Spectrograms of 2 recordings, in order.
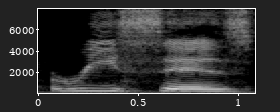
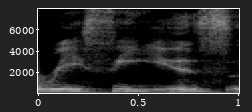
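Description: First: Reese's said as REE-siz; short final vowel in Reese's, rhyming with pieces; standard pronunciation. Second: Reese's said as REE-seez; long EE ending on Reese's; alternative pronunciation. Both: Shown as a demonstration. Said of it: "it's about the pronunciation".

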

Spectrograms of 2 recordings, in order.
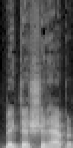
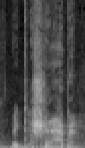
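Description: First: Said in the usual way. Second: Breathy whispered repeat; hushed whisper for emphasis. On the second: Shown as a demonstration. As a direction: whisper it again like a secret aside.

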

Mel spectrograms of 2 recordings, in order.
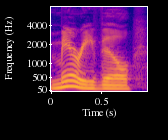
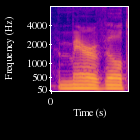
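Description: First: "Maryville" said as Mary-vill; "Maryville" spelled-out style, Mary plus vill; non-local pronunciation. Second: "Maryville" said as Mare-uh-vill; "Maryville" with a reduced middle vowel, the local way; local pronunciation. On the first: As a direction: say "Maryville" with a clear ee in the middle. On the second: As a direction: soften the middle of "Maryville" to a quick uh. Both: Shown as a demonstration. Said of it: "no one around here pronounces it".

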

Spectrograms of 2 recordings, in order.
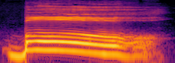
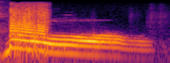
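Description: First: "Bull" drawn out in a Southern drawl; Southern pronunciation. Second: "Bull" copied with a long vowel; attempted Southern pronunciation. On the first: Southerner drilling her learner, long drawled "Bull". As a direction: hold the vowel of "Bull" long, Southern style. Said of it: "the most Southern". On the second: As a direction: echo a drawn-out Southern "Bull", less forcefully. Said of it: "you gotta nail this accent". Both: Shown as a demonstration.

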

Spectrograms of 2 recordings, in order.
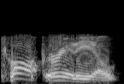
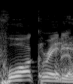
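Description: First: "talk radio" slow and lower, failed New York attempt; attempted New York accent. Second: "talk radio" with rounded New York aw in talk; New York pronunciation. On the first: Caller tries "talk radio" for host, slow unconvincing accent. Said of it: "Let me hear it". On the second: Host models "talk radio" for caller, New York demonstration. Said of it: "say it in a New York accent". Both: Shown as a demonstration.

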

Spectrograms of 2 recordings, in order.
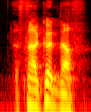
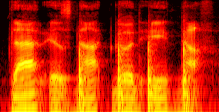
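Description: First: Said in the usual way. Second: Slow, every word set apart in "That is not good enough"; deliberate stress on each word of "That is not good enough"; slow emphatic repeat. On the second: Acted. Repeats objection slowly, word by word.

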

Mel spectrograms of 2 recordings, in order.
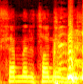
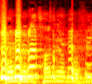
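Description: First: Mock challenge. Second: Higher, louder mock indignation; mock angry shout. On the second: Quarreling over the last conference pen, hammed-up angry shout. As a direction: puff up like an offended professor. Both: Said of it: "birbirimize girdik".

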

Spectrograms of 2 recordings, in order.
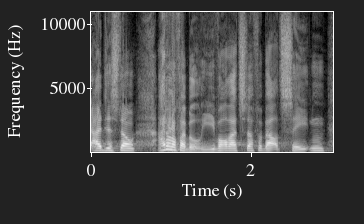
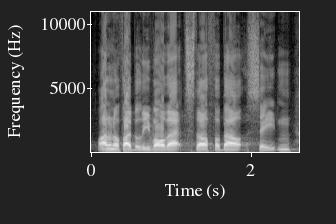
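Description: First: Said in the usual way. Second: Lower, louder put-on sceptic voice; lightly voiced sceptic; doubting churchgoer. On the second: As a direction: imitate a doubter shrugging off Satan. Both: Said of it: "I've heard people say this".

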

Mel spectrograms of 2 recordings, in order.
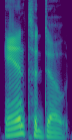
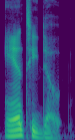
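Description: First: Antidote with a reduced middle, AN-tuh-dote; standard antidote. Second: Antidote with a full EE, AN-tee-dote; own antidote pronunciation. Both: Shown as a demonstration. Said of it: "but I pronounce it antidote".

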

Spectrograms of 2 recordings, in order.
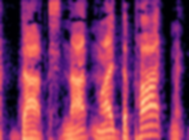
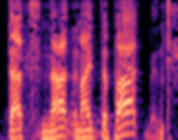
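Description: First: Put-on German accent. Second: Hammed-up German accent, pitched higher. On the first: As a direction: deliver it like a deadpan German rocket scientist. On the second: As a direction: say it again with a comic German accent, amused. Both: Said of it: "He does a good German accent".

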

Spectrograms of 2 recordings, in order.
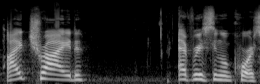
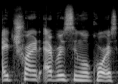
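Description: First: Each word slow and weighted, "every single course" dragged out; insistent slow emphasis; slow, emphatic. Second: Fast, tossed-off "I tried every single course"; brisk throwaway restatement; quick repeat. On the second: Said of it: "Look, I tried every single course". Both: Shown as a demonstration.

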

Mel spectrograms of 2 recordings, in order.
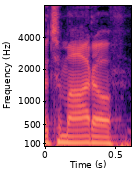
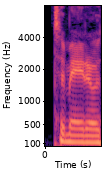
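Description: First: "tomato." with a broad AH; British-style pronunciation. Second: "tomato," with a long AY; American pronunciation. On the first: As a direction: say "tomato." as tuh-MAH-toh. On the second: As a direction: say "tomato," as tuh-MAY-toh. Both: Shown as a demonstration. Two pronunciations of one word.

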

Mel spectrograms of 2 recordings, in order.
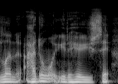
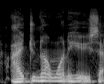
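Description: First: Said in the usual way. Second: "do not" spelled out and pressed, a bit higher; stress on do not. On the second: Retold or imitated. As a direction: hit "do not" hard as a firm correction.

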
